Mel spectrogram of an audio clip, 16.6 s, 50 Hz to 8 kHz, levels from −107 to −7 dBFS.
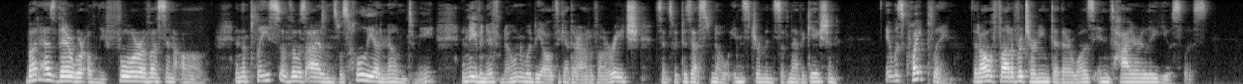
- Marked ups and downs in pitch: No, average, 4.1 semitones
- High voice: No, low, 135 Hz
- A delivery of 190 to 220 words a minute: Yes, average, 195 wpm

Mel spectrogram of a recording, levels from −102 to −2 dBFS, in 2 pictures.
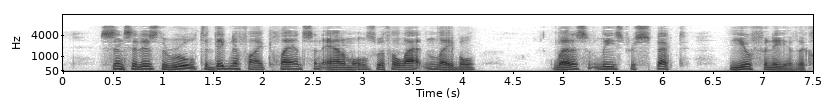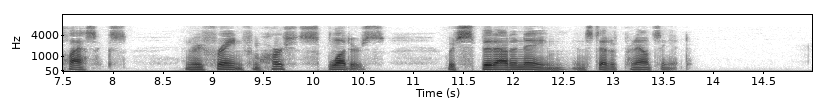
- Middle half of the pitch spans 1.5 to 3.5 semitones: No, average, 4.2 semitones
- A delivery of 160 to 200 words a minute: No, average, 150 wpm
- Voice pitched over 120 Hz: Yes, medium, 140 Hz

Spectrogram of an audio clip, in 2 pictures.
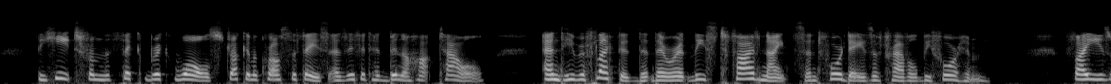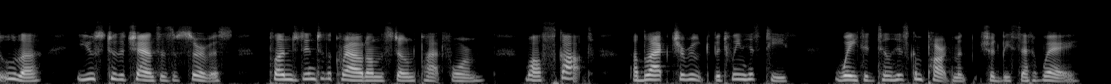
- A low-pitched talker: No, high, 205 Hz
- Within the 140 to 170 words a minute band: No, average, 185 wpm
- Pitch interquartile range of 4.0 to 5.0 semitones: Yes, average, 4.6 semitones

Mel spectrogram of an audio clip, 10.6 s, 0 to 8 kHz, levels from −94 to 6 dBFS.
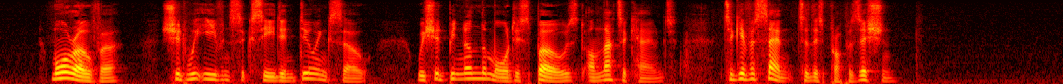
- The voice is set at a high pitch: No, medium, 140 Hz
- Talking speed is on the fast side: No, slow, 135 wpm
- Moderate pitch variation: No, wide, 7.6 semitones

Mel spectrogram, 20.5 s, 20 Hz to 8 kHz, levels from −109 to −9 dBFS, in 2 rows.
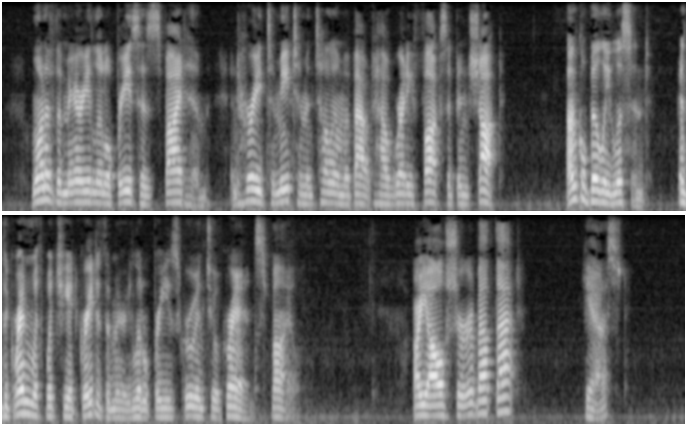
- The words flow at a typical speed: Yes, average, 150 wpm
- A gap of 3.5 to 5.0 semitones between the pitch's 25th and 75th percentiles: No, average, 3.1 semitones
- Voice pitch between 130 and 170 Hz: Yes, medium, 140 Hz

